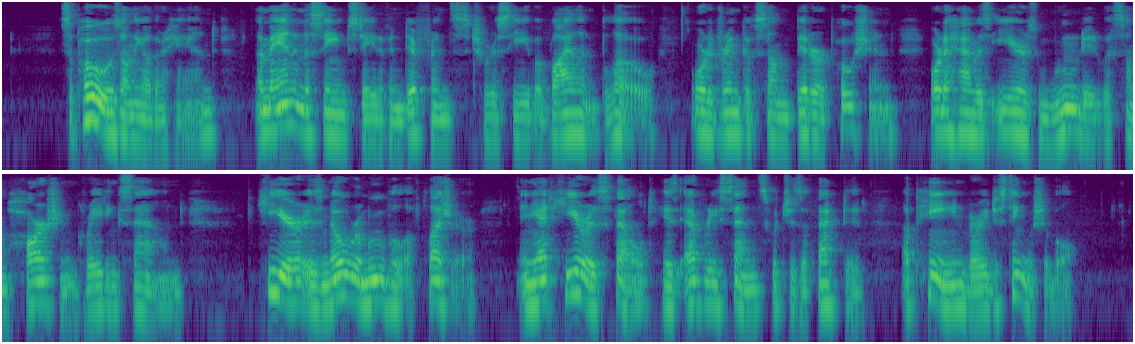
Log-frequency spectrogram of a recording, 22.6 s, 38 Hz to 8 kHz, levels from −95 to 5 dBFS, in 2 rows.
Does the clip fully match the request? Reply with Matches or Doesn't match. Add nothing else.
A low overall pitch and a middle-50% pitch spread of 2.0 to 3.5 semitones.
Matches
